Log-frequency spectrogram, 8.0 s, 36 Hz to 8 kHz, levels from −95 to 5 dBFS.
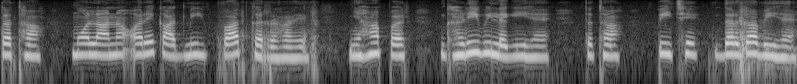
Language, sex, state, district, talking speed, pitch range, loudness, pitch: Hindi, female, Uttar Pradesh, Budaun, 150 wpm, 220-245 Hz, -23 LUFS, 235 Hz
